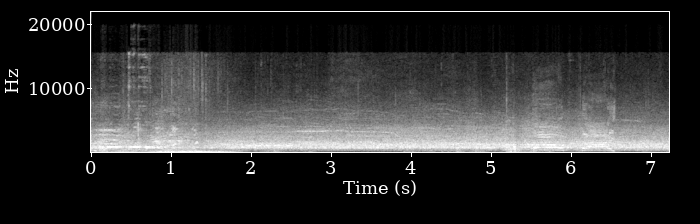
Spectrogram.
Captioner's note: crowd cheering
